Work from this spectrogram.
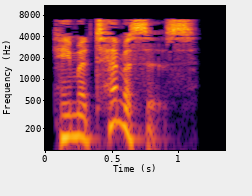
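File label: "haematemesis", British English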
